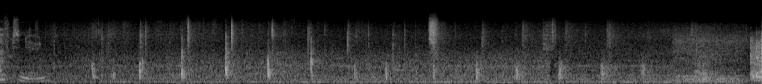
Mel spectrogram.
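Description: Footsteps click on a hard floor as a woman walks away.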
